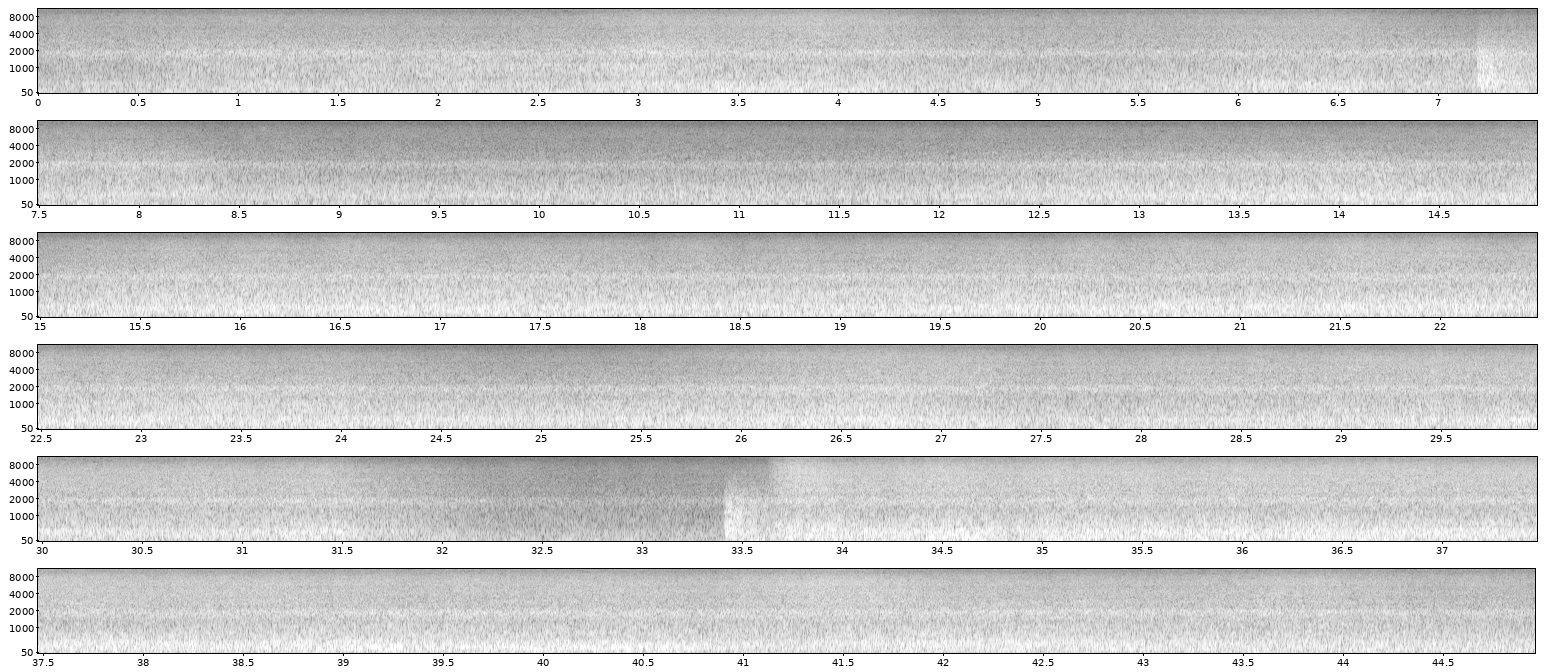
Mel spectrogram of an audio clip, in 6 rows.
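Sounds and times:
water spray rushing: 0.0 - 10.5, 33.3 - 44.9
car wash brushes and machinery: 0.0 - 44.9.

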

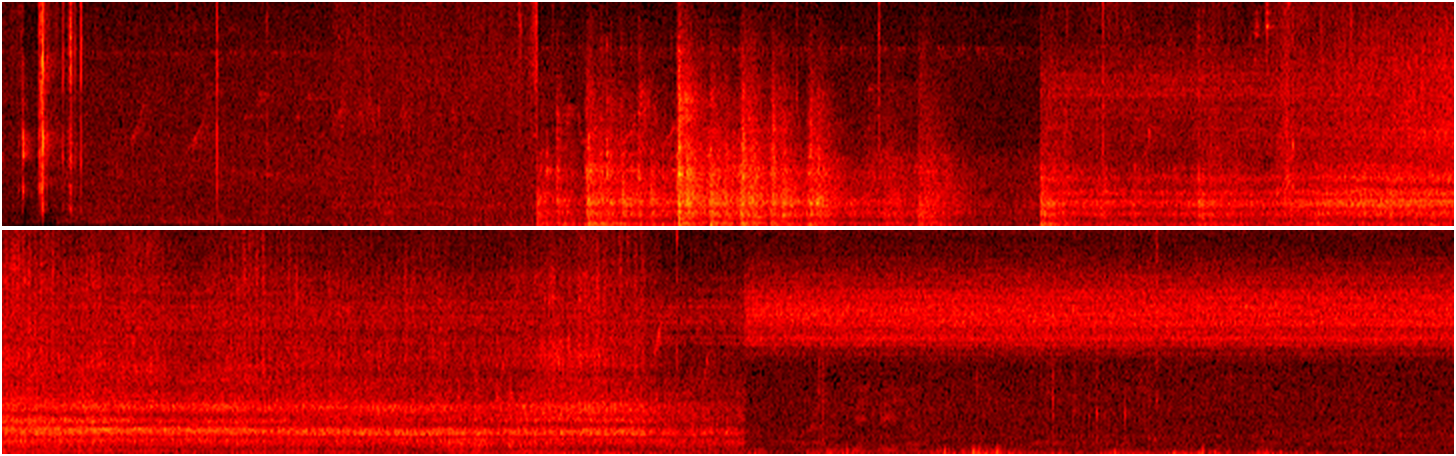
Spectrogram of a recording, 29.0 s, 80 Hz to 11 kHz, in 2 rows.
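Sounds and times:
fire crackling: 3.4 - 22.0
high-pitched hiss: 9.4 - 29.0.

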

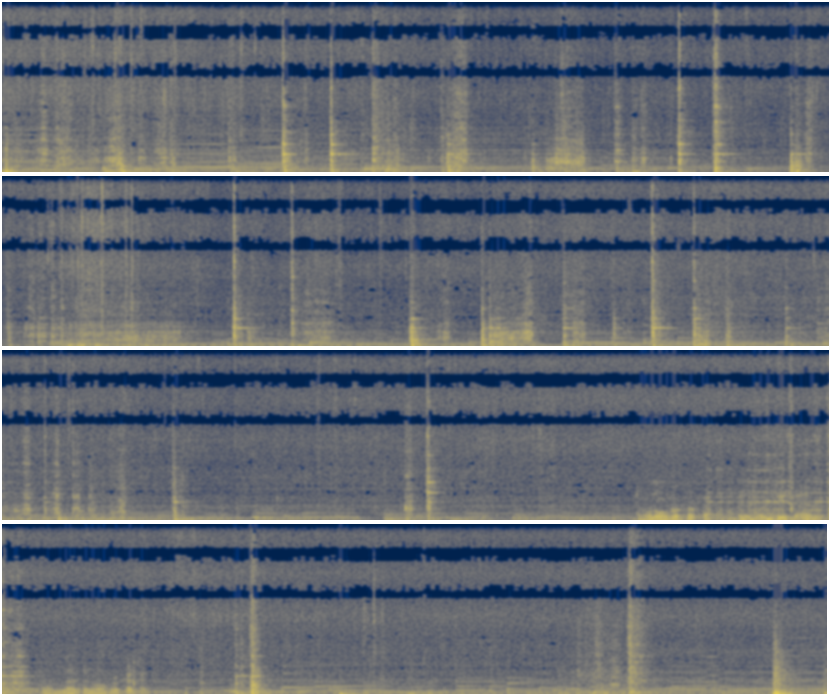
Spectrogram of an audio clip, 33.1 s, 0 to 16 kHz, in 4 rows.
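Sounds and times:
metal spatula scraping and tapping pan: 0.0 - 18.6, 20.5 - 21.1, 23.4 - 25.3, 26.0 - 27.6, 30.4 - 31.4
eggs sizzling in a frying pan: 0.0 - 33.0.

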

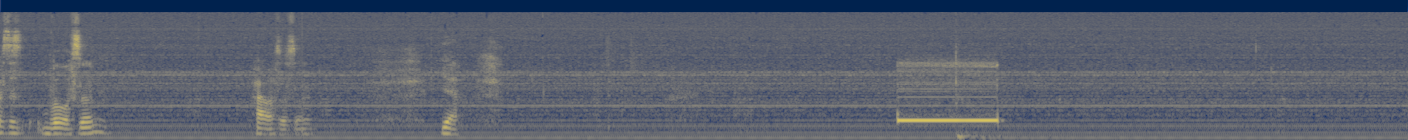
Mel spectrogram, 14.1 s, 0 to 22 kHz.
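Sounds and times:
telephone ringback beep: 9.0 - 10.0.

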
